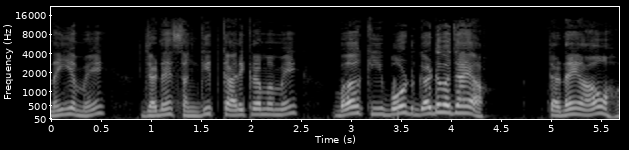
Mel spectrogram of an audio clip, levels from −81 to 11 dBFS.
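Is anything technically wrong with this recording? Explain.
Yes. There is DAB burbling in this speech clip from 3.44 to 3.47 s. Weak reception let bit errors slip past the error protection into the MP2 audio stream, corrupting sample values and scale factors. Individual sub-bands then jump in level for up to a frame. The short burst points to a handful of damaged frames, consistent with a bit error rate of around a tenth of a percent.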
